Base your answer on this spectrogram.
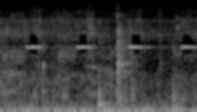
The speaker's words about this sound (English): got a big warehouse, so I got forklifts and trucks backing up.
